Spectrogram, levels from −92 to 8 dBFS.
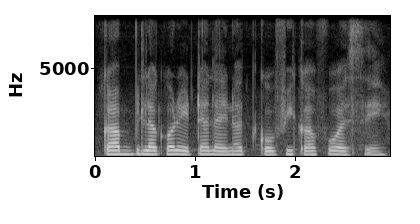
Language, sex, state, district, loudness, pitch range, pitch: Assamese, female, Assam, Kamrup Metropolitan, -19 LUFS, 190-210 Hz, 200 Hz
